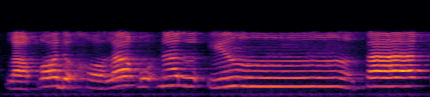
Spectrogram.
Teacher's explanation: Ikhfa hakiki karena nun sukun bertemu sin dibaca samar.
